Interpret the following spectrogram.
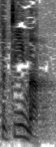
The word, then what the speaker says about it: Fatima: F you know that it's actually pronounced Fatima Fatima was the daughter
